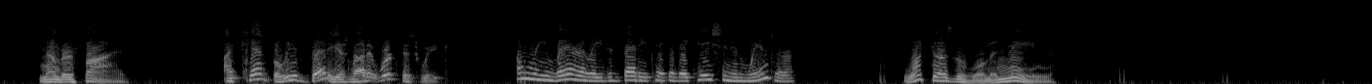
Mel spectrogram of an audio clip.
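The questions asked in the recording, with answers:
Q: What does the woman mean?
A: Betty seldom takes a winter vacation.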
